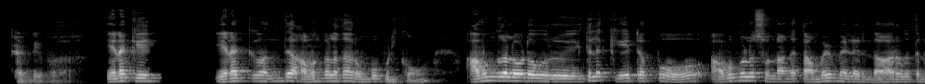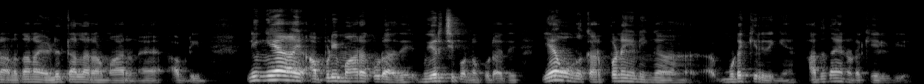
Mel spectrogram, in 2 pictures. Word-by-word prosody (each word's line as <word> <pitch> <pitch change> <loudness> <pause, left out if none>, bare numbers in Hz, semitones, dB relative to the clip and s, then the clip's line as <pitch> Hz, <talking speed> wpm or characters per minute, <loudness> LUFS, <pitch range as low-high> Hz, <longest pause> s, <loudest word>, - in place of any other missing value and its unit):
கண்டிப்பா. - - -12 0.5
எனக்கு, 160 +1 +3 0.8
எனக்கு 155 +2 +2
வந்து 145 +4 -5 0.2
அவுங்கள 145 +2 -1
தான் 150 - 0
ரொம்ப 125 +3 -6
புடிக்கும். 105 -6 -11 0.5
அவுங்களோட 175 -1 +6 0.2
ஒரு 140 -1 0 0.2
இதில 175 +6 -1 0.2
கேட்டப்போ, 150 +1 -3 0.5
அவுங்களும் 180 +3 -2
சொன்னாங்க, 135 -1 -3
தமிழ் 150 +4 -1
மேல் 135 -3 -2
இருந்த 115 -1 -7
ஆர்வத்தினால 115 -3 -5
தான் 120 0 -3
நான் 110 - -2
எழுத்தாளரா 115 -2 -3
மாறுனேன்.அப்பிடின்னு. 90 -1 -11 0.4
நீங்க 190 +1 0
ஏன் 200 -2 +10 0.2
அப்பிடி 160 +4 -2
மாறக்கூடாது? 135 -7 -1 0.2
முயற்சி 155 +3 +2
பண்ணக்கூடாது. - - -8 0.4
ஏன் - - +9
உங்க - - -5
கற்பனைய 155 -2 -3
நீங்க 105 -1 -12 0.7
முடக்கிறீங்க! 90 -3 -6 0.3
அதுதான் 130 +5 -5
என்னுடைய - - -12
கேள்வியே! 95 -1 -16
140 Hz, 115 wpm, -23 LUFS, 115-155 Hz, 0.8 s, ஏன்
